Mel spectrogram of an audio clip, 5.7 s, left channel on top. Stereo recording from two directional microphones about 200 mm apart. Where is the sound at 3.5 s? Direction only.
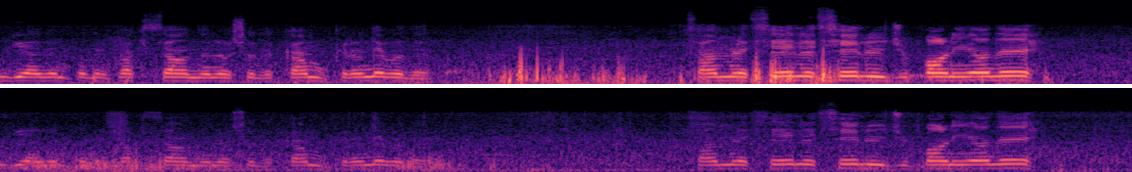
50° left (ahead or behind); by 5.2 s 35° left (ahead or behind).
